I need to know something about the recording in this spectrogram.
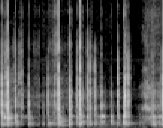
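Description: A rapid, irregular run of sharp clicks and knocks, gear or the camera being handled close to the microphone.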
